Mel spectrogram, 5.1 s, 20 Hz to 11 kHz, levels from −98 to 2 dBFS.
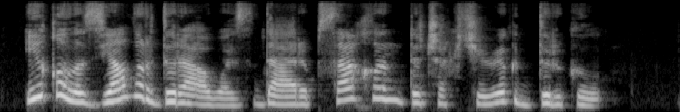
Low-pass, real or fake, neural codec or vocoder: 9.9 kHz; fake; vocoder, 22.05 kHz, 80 mel bands, WaveNeXt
